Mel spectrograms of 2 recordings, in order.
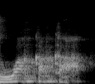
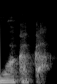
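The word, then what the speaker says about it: WACC: that M you should be pronouncing this as Waka pronounce this as waka waka no that is very unprofessional how do you call this thing wakaka right great great so wakaka is equal to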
